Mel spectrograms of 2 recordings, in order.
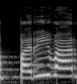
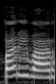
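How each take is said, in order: First: परिवार with the रि drawn out as a long "ree"; wrong vowel length. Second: परिवार with a short, quick "ri". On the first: Teacher showing pupils the misspelt word, परिवार with long ई. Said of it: "परिवार नहीं होता". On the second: Teacher correcting the misspelt word, परिवार with short इ. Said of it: "छोटी की मात्रा लगेगी". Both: Shown as a demonstration.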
